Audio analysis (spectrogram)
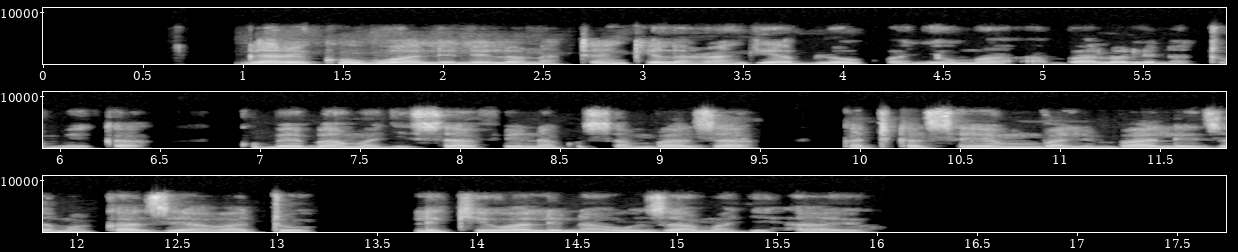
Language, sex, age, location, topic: Swahili, male, 25-35, Dar es Salaam, government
